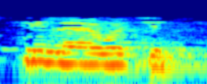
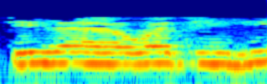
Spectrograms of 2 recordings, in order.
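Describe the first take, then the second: First: The final vowel is not lengthened at all. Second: The final vowel is held for four counts. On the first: The reciter stops after this word. "شوف تلاوته مفيش مد" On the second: The word is joined to the next word. "ده تمد اربعه عند الوصل"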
